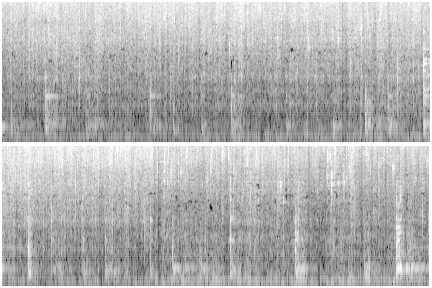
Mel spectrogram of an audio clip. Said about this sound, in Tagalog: Maglalagay na ako ng cooking oil para makapag-gisa na ako. Gisa ko na itong bawang.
